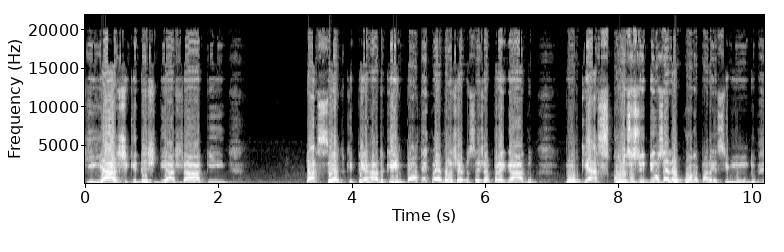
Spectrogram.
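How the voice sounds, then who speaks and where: A man with a high voice and very wide pitch swings speaks at a moderate pace amid audible room echo and noticeable background noise. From Northeast Brazil. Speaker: pastor. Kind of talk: radio sermon.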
